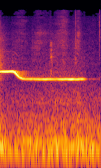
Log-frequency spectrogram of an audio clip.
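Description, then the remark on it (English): A single short whistle, a clear steady tone that dips slightly in pitch near the start and holds for about a second before stopping, over a low background hum. “You, as you're standing there, Thistle, you hear a little whistle.”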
